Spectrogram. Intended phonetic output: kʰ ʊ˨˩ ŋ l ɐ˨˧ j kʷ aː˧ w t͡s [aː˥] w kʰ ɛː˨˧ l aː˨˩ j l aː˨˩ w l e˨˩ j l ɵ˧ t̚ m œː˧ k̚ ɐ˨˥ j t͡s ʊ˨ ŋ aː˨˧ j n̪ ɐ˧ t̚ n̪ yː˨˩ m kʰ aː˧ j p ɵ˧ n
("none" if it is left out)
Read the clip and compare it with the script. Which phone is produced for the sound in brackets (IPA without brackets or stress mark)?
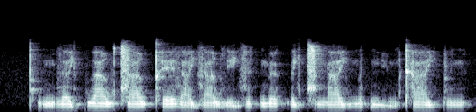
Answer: aː˨˧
